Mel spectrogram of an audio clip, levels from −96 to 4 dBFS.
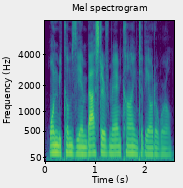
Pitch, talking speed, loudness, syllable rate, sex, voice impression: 110 Hz, 230 wpm, -20 LUFS, 7.4 syllables/s, male, very masculine, adult-like, slightly middle-aged, thick, relaxed, weak, dark, very soft, muffled, slightly halting, cool, intellectual, slightly refreshing, very sincere, calm, slightly mature, friendly, slightly reassuring, slightly unique, very elegant, very sweet, very kind, very modest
